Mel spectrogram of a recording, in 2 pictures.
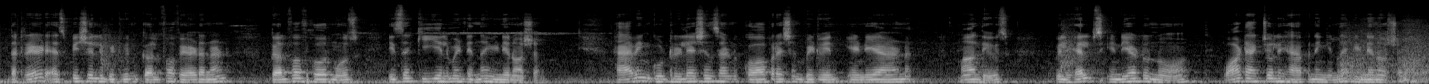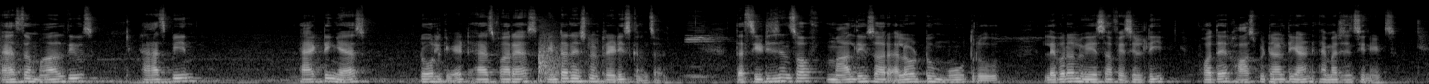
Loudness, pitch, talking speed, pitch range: -25 LUFS, 115 Hz, 155 wpm, 110-130 Hz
